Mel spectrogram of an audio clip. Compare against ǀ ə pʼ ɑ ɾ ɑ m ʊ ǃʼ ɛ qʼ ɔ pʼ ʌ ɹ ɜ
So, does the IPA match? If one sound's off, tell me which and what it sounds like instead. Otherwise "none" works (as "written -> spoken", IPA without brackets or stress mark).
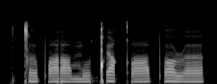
ɔ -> ɑ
